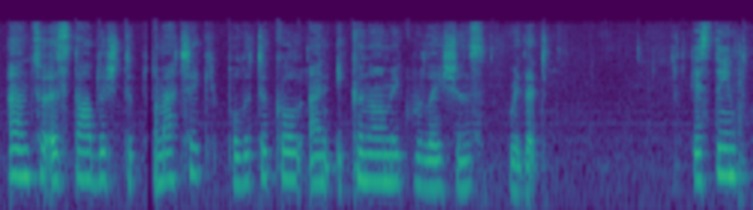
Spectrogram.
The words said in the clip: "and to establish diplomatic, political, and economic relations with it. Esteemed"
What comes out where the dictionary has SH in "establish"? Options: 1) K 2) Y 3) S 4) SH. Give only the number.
4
